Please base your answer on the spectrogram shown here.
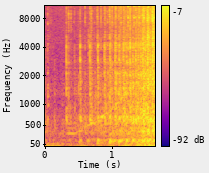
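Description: A domestic sewing machine stitching slowly over a thick seam, its motor held back by a snagged foot pedal, a low steady whirring hum that builds gradually in loudness, close and continuous with no voices.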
